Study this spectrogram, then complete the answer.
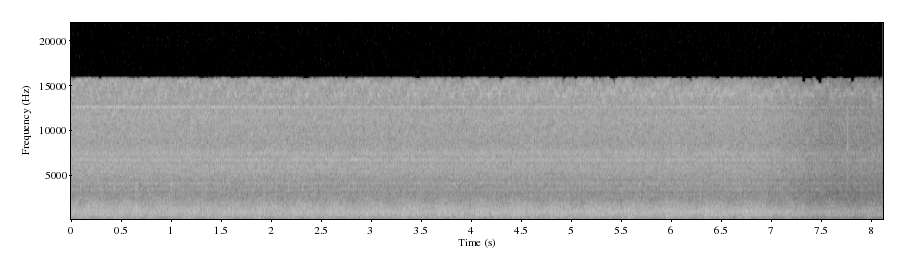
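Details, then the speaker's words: Model steam locomotive (Simplex converted to GWR Prairie tank) test-run with the blast nozzle removed: soft, hissy chuffing with an uneven, ragged beat. It runs less well without the nozzle's back pressure, but the whistle is gone, implicating the nozzle. "you should be able to hear that it's not running quite as well as it does when it has a blast nozzle the back pressure helps to cushion the moving components in the cylinder"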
